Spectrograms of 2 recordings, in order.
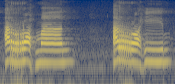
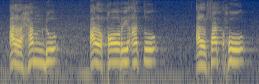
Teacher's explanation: Kalau al syamsiyah itu bunyi alnya tidak terbaca. Tapi kalau al qamariyah alnya terbaca, hidup.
